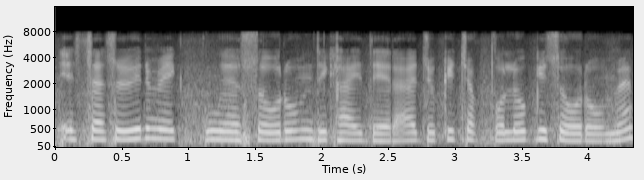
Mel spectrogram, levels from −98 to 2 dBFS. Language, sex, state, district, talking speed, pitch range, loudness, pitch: Hindi, male, Bihar, Bhagalpur, 205 wpm, 200-225 Hz, -18 LUFS, 215 Hz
